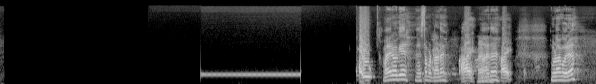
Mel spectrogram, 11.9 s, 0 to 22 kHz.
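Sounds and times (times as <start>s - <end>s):
telephone dial tone while a call is being placed: 4.0s - 6.0s
speech: 7.2s - 11.7s.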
